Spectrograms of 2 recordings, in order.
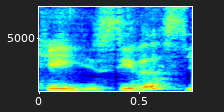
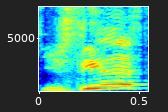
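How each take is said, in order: First: Said in the usual way. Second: Alarmed repeat. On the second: Retold or imitated. Fan nudging people watching.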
